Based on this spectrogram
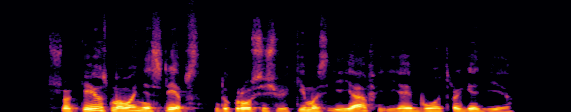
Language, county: Lithuanian, Kaunas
